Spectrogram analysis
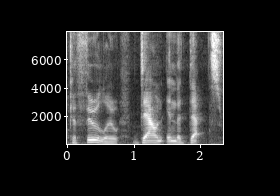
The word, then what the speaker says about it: Cthulhu: The Little Cthulhu. That is how you pronounce it.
